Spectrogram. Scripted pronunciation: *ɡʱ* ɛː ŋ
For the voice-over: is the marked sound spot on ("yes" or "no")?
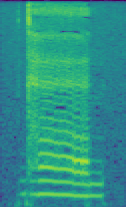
yes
